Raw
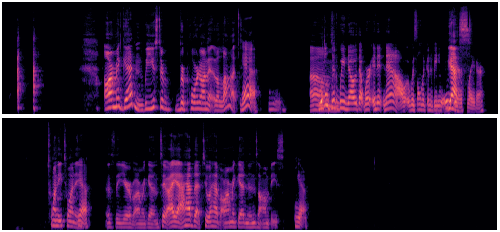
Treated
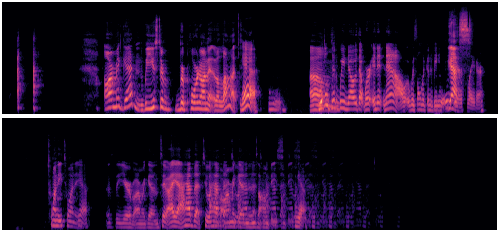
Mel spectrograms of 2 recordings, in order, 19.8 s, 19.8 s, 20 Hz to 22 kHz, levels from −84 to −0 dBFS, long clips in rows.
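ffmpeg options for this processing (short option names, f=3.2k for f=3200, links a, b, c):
-filter_complex "[0:a]asplit=3[a][b][c];[a]afade=t=out:st=2.77:d=0.02[d];[b]acontrast=85,afade=t=in:st=2.77:d=0.02,afade=t=out:st=6.38:d=0.02[e];[c]afade=t=in:st=6.38:d=0.02[f];[d][e][f]amix=inputs=3:normalize=0,asettb=1/sr,asplit=3[g][h][i];[g]atrim=end=7.064[j];[h]atrim=start=7.06:end=7.91,asetpts=PTS-STARTPTS,afade=t=in:d=0.004:c=qsin,afade=t=out:st=0.846:d=0.004:c=qsin,highshelf=f=2.3k:g=10.5[k];[i]atrim=start=7.906[l];[j][k]acrossfade=d=0.004:c1=hsin:c2=qsin[m];[m][l]acrossfade=d=0.004:c1=qsin:c2=hsin,asettb=1/sr,asplit=3[n][o][p];[n]atrim=end=8.844[q];[o]atrim=start=8.84:end=9.58,asetpts=PTS-STARTPTS,afade=t=in:d=0.004:c=qsin,afade=t=out:st=0.736:d=0.004:c=qsin,aemphasis=mode=production:type=riaa[r];[p]atrim=start=9.576[s];[q][r]acrossfade=d=0.004:c1=hsin:c2=qsin[t];[t][s]acrossfade=d=0.004:c1=qsin:c2=hsin,asplit=2[u][v];[v]afade=t=in:st=13.49:d=0.01,afade=t=out:st=14.12:d=0.01,aecho=0:1:570|1140|1710|2280|2850|3420:0.375837|0.187919|0.0939594|0.0469797|0.0234898|0.0117449[w];[u][w]amix=inputs=2:normalize=0,asplit=2[x][y];[y]afade=t=in:st=15.16:d=0.01,afade=t=out:st=15.83:d=0.01,aecho=0:1:340|680|1020|1360|1700|2040:0.354813|0.195147|0.107331|0.0590321|0.0324676|0.0178572[z];[x][z]amix=inputs=2:normalize=0,asplit=3[aa][ab][ac];[aa]atrim=end=11.55,asetpts=PTS-STARTPTS,afade=t=out:st=11.1:d=0.45:c=qua:silence=0.316228[ad];[ab]atrim=start=11.55:end=11.98,asetpts=PTS-STARTPTS,volume=-10dB[ae];[ac]atrim=start=11.98,asetpts=PTS-STARTPTS,afade=t=in:d=0.45:c=qua:silence=0.316228[af];[ad][ae][af]concat=n=3:v=0:a=1,lowpass=6.8k,volume=-1.5dB"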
